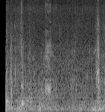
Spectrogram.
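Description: Wind and water noise aboard a small open motorboat on choppy water, with a short sharp knock near the end.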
